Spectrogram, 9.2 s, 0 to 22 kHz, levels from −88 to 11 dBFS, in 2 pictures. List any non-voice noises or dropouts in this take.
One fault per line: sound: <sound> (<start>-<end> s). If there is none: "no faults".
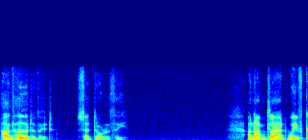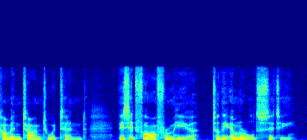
no faults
